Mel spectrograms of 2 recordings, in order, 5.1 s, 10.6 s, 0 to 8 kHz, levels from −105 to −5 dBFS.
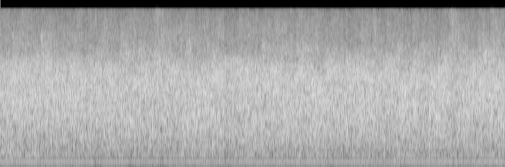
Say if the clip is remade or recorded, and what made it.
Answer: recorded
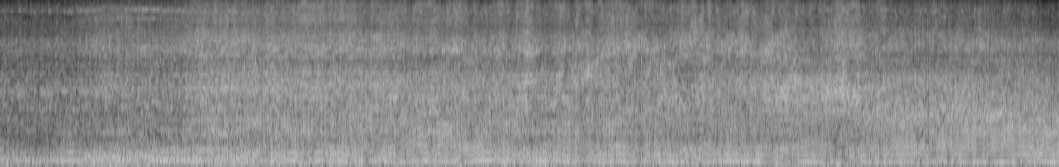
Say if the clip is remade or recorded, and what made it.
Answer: remade, vocoder, HiFi-GAN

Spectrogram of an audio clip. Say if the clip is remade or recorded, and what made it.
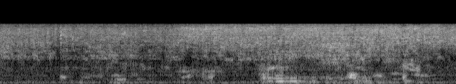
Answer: remade, vocoder, HiFi-GAN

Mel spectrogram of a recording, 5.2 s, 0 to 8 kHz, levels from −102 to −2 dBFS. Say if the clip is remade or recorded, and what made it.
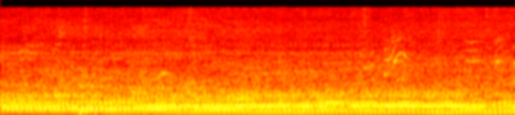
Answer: recorded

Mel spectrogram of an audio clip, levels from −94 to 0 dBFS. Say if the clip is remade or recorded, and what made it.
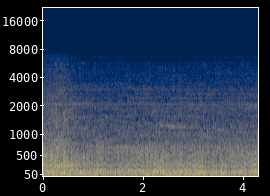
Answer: remade, vocoder, HiFi-GAN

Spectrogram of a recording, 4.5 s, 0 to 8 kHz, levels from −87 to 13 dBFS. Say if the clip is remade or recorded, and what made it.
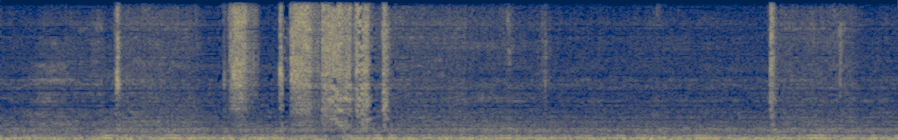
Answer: remade, vocoder, HiFi-GAN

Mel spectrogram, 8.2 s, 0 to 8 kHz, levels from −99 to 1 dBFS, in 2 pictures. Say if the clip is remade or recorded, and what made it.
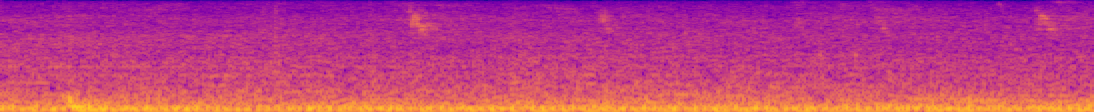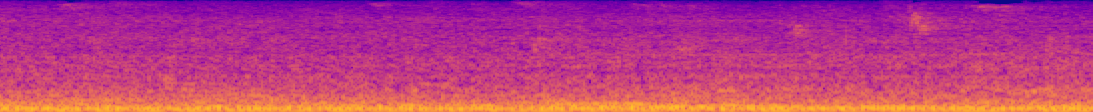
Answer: recorded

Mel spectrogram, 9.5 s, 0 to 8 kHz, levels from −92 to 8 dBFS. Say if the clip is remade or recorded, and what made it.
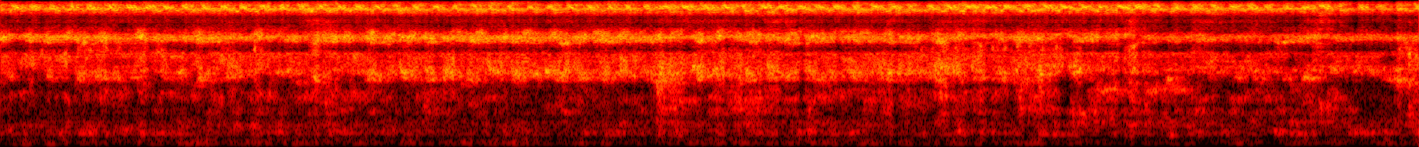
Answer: remade, vocoder, HiFi-GAN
